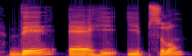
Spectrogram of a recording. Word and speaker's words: dry: A pronúncia do Y no fim de palavras assim, funcionando como se fosse uma vogal, é bem típico do inglês. Soa como o I que a gente viu em drive.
